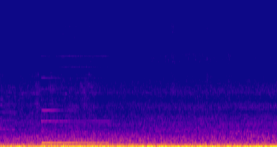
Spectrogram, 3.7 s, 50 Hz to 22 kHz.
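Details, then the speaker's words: 2015 Lexus IS 250 at Copart auction, 57,000 miles, cranks right up and idles even and smooth with steady low hum, no ticking, knocking or stumbling; motor apparently undamaged; normal idle. "And it sounds good too. Yeah, I figured the motor probably wasn't even hit."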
